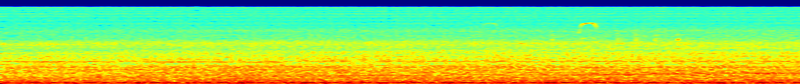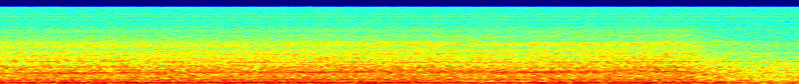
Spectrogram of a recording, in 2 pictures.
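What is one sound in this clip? A combine harvester engine drones steadily.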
